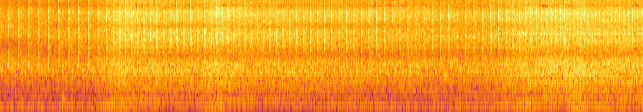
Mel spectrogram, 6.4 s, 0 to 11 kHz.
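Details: Peugeot 304 engine idling and blipped twice, with a rapid rhythmic knocking or tapping that follows the revs; source unclear.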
